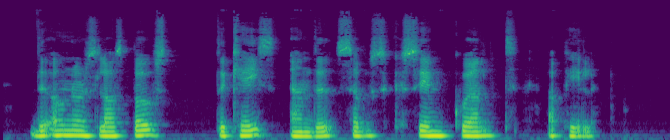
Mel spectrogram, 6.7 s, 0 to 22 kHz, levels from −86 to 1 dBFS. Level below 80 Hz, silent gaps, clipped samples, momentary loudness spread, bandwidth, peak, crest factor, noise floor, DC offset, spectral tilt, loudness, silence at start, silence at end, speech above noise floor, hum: -46 dBFS; none; under 0.1%; 12 LU; 9 kHz; -2 dBFS; 12 dB; -55 dBFS; under 0.1%; -7.5 dB/octave; -15 LUFS; 0.3 s; 0.75 s; 42 dB; none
